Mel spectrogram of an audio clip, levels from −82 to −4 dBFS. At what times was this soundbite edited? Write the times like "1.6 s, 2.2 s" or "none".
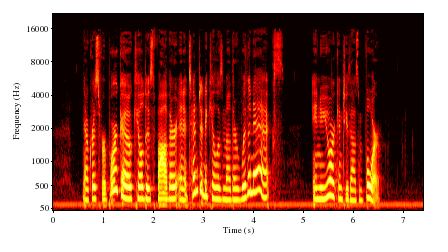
none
